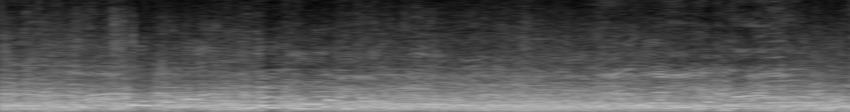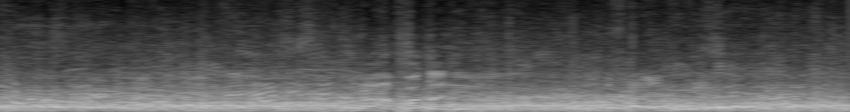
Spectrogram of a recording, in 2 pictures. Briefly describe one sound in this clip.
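A large crowd of spectators cheers and shouts loudly outdoors.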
